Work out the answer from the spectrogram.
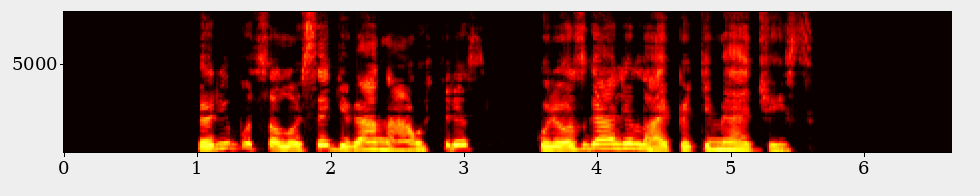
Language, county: Lithuanian, Panevėžys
